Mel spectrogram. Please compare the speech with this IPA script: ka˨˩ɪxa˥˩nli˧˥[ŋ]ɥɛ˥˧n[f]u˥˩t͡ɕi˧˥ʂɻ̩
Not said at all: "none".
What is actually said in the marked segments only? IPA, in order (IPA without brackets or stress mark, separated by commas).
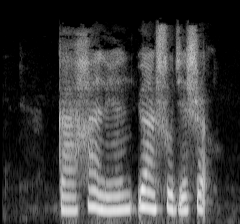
n, ʂ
